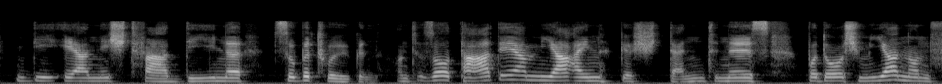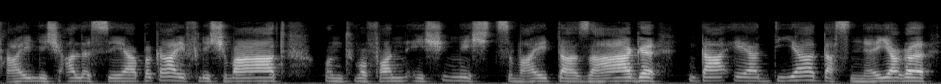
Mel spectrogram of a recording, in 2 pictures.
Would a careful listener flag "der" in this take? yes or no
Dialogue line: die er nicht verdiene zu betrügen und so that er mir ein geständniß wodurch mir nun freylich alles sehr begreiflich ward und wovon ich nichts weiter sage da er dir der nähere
yes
